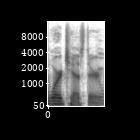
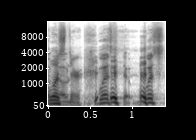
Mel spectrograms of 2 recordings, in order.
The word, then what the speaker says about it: Worcester: leo right or or it's not worchester chester it's not even no no worcester worcester but yeah then you get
